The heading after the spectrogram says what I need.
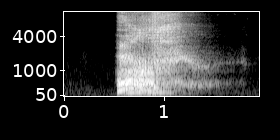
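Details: One loud, explosive sneeze that fades over about a second in a quiet room.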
